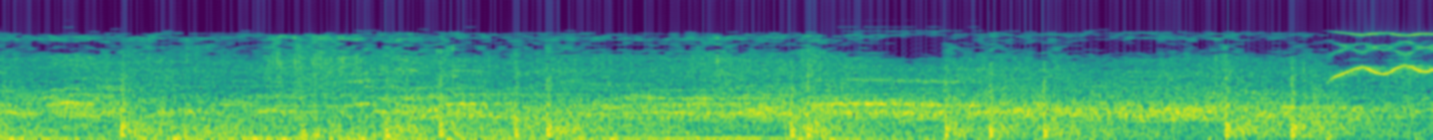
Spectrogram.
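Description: Aerial fireworks shells bursting in a string of bangs and crackles over a continuous din. A warbling whistle rises and falls near the end.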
